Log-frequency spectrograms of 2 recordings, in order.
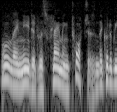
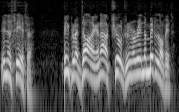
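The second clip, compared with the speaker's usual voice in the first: high, loud, agitated parent; urgent, raised-voice outrage; indignant protest; 8 semitones higher, 4 dB louder than usual. A narrator's reading. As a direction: confront him on behalf of the crowd. Angry parent confronts teacher before crowd.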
